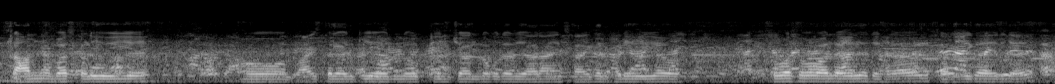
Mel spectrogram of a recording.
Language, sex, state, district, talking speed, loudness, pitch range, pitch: Hindi, male, Chhattisgarh, Sarguja, 135 wpm, -21 LUFS, 125-135 Hz, 130 Hz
